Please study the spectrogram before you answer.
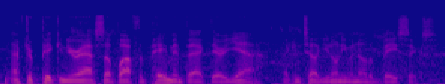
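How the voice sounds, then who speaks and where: A man with an American accent playing a gruff, defiant veteran vampire rebel in a video game, blunt and folksy. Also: low-pitched, fast, fairly bright tone. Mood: gruff, instructive. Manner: tough, folksy, blunt, contemptuous. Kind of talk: video game dialogue acting. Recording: music behind the voice.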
